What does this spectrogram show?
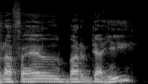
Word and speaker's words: Rafael Bardají: And our special guest today is Rafael Bardají. Am I pronouncing it correctly?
